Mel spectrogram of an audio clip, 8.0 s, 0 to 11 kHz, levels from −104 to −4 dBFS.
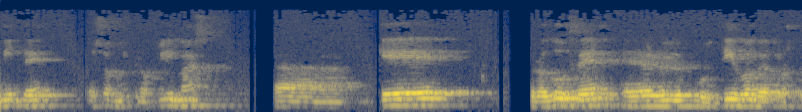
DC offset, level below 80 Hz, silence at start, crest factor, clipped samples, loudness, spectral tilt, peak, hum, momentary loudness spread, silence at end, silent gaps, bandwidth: under 0.1%; -68 dBFS; 0 s; 16 dB; under 0.1%; -21 LUFS; -8.5 dB/octave; -6 dBFS; none; 19 LU; 0 s; 2.49-2.72 s, 5.10-5.29 s; 7.6 kHz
